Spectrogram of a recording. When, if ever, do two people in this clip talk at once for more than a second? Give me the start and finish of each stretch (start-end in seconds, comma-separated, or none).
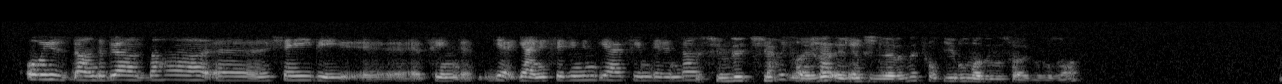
7.7-9.0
